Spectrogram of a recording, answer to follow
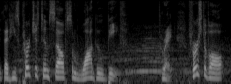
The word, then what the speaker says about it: wagyu: brags to me that he's purchased himself some wagyu beef great first of all and neither of us that being you the listener and me should be surprised by this he mispronounced it it's called wagyu beef wagyu w-a-g-y-u wagyu beef is a breed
